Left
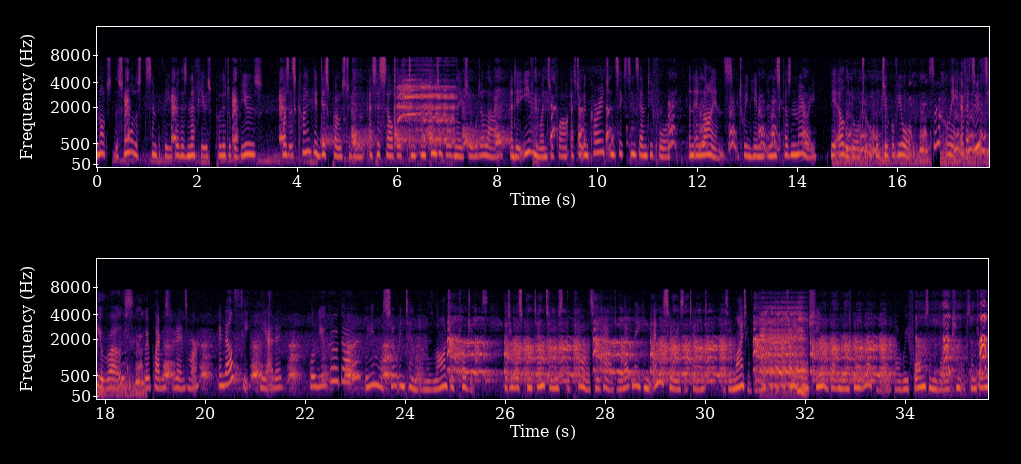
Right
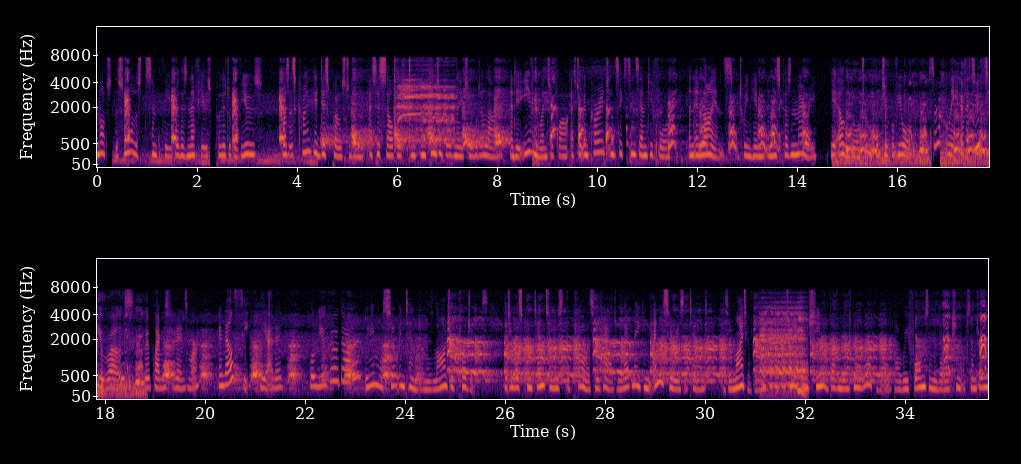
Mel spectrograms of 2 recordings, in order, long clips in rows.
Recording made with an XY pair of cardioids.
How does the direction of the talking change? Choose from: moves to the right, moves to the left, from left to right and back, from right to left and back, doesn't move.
doesn't move.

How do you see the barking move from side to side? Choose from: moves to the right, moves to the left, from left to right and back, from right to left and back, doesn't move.
moves to the left.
